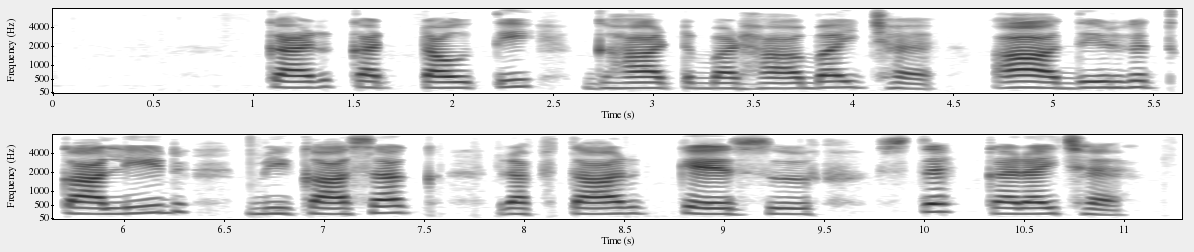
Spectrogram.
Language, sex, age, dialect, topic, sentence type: Maithili, female, 18-24, Eastern / Thethi, banking, statement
